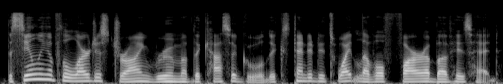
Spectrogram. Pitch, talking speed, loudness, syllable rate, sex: 140 Hz, 225 wpm, -18 LUFS, 6.0 syllables/s, male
